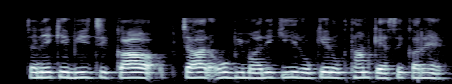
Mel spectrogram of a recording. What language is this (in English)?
Chhattisgarhi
